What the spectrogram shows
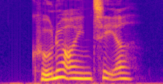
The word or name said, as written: kundeorienteret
